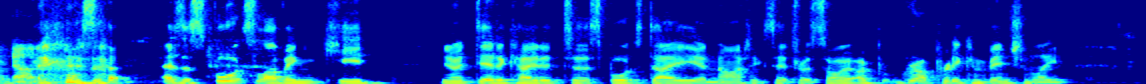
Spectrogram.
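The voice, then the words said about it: Rural South Australian accent. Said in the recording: “I grew up in rural south australia as you can maybe tell from my beautiful accent”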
